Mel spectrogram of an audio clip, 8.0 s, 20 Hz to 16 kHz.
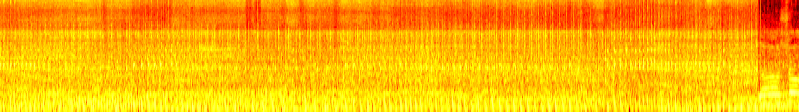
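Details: Honda CD70 single-cylinder motorcycle engine after repair (oil not reaching head fixed, head refitted, tappets adjusted): idles with a steady, even beat, no tapping or clatter from the top end; normal healthy idle.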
